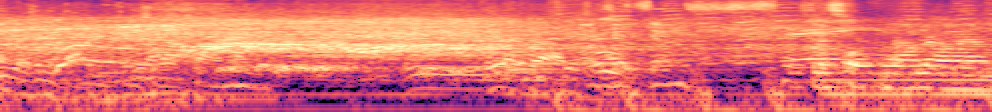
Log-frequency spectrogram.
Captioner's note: loud cheering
